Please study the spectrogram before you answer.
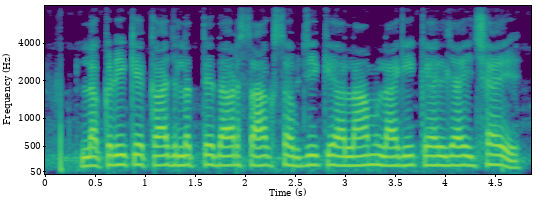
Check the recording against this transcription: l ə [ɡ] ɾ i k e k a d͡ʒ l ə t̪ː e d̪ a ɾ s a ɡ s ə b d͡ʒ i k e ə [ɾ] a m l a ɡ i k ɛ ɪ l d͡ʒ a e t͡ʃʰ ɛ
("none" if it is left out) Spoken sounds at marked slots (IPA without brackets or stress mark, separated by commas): k, l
